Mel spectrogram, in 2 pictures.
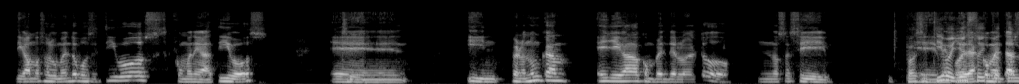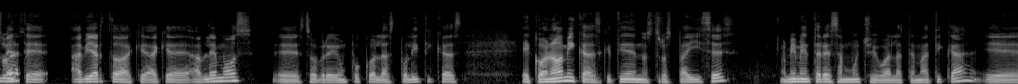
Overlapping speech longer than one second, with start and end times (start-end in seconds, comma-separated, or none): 9.1-10.5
